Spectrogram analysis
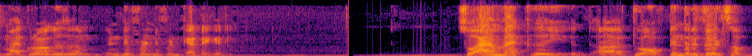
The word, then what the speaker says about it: IMViC: So I is just for easy for pronunciation. Just to make it proper pronunciation, we use this AMVAC test. We pronounce as a AMVAC test.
